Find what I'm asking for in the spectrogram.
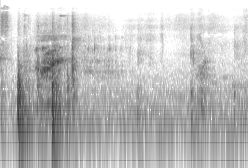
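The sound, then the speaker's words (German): A door being shut at home: two sharp, fairly loud knocks come close together, a softer clunk follows after a pause, and faint background noise fills the gaps. “bitte mach einfach nur die Tür zu”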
